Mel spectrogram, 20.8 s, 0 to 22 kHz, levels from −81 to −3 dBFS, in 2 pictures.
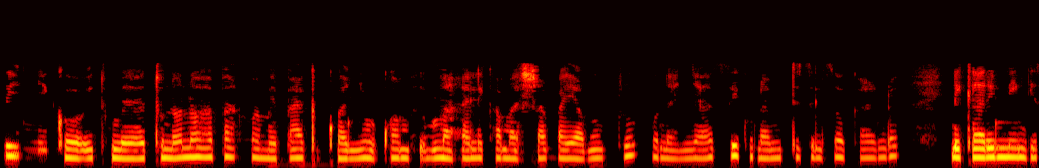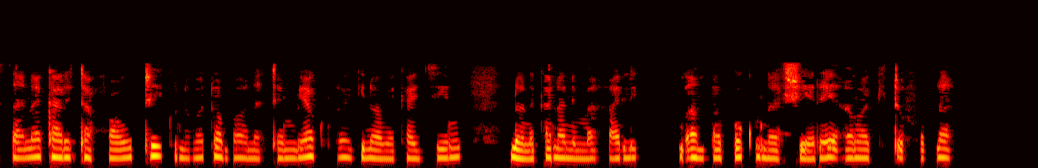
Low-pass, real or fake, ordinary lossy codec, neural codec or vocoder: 5.4 kHz; real; MP3, 24 kbps; none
